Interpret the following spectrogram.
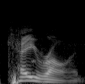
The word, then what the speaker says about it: Kron: tripa for doing that it's KRON like K and then Ron like Ron Burg it's KRON KRON that's how you pronounce it he's tackled at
